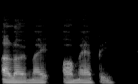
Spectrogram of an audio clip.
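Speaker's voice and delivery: flat monotone, no change in tone. Retelling how a man greeted him while shaking hands, flat monotone voice. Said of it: "it was very monotone".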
